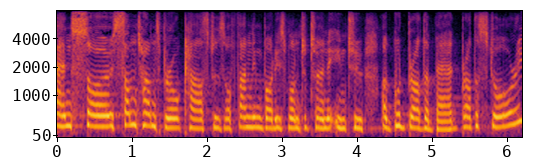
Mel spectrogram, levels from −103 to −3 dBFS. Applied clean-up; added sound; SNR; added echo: none; none; none; none.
